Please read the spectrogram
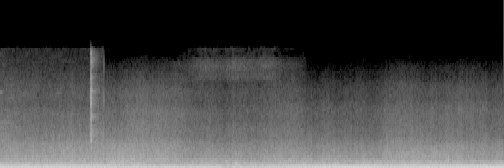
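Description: Boat's outboard engine running steadily at cruising speed, a continuous drone, with a rush of wind and water as the hull runs across open sea.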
